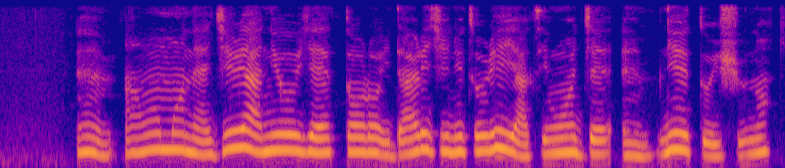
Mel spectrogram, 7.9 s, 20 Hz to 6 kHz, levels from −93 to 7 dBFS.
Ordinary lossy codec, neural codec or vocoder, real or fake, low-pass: none; none; real; 5.4 kHz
